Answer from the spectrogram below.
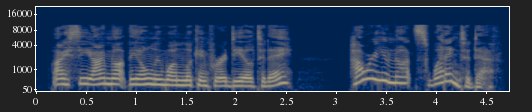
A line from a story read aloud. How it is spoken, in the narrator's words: I said happily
